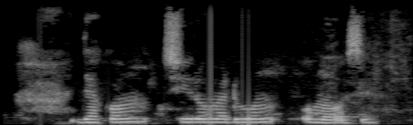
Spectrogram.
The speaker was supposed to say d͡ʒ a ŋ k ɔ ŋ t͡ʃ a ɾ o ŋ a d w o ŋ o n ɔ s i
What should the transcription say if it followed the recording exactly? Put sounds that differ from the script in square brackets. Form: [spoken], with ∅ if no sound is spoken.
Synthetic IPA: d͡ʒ a [∅] k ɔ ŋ t͡ʃ [i] ɾ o [m] a d w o ŋ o [m] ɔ s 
